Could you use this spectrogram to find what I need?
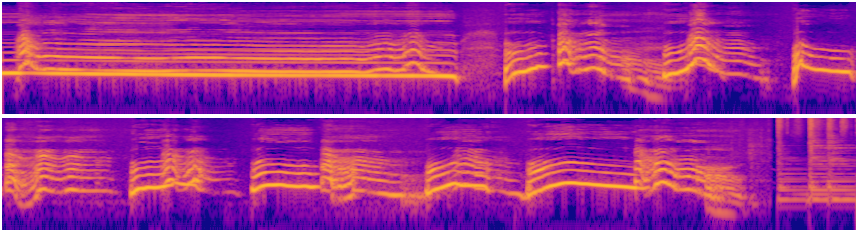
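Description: A dog howls with a long, steady howl, then in a series of rising and falling yowls, close by.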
